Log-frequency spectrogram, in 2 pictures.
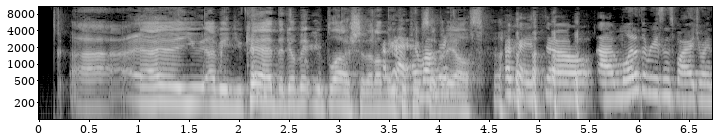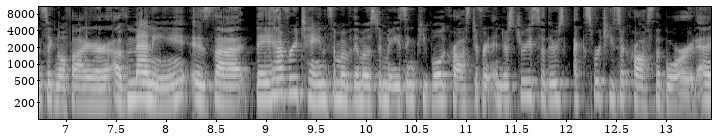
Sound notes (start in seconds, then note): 3.4 laughs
